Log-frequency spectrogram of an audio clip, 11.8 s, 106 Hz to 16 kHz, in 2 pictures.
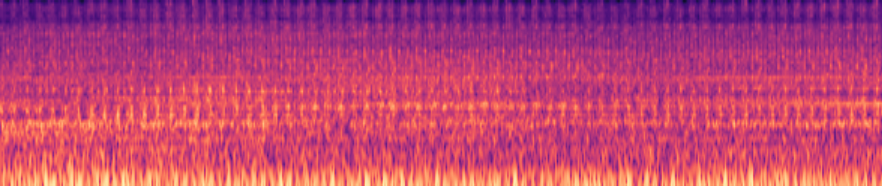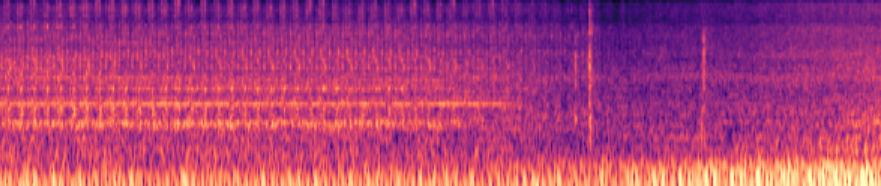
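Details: Infiniti G37 warm petrol V6 at idle: steady light tick about three a second, traced with a funnel to the evap canister purge solenoid; replacing it didn't stop the noise, since the new part is just as noisy.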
